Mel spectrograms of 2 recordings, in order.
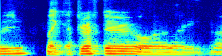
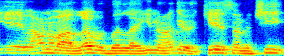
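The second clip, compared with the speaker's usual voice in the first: mock, mean-sounding delivery; 4 semitones higher than usual. Retelling how the other speaker sounded, called mean: imitating a friend sounding mean. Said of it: "but the way you say, he's like".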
